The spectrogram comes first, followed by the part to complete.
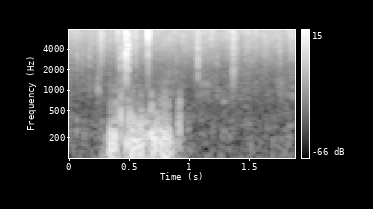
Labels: {"label": "biophony, growl", "recorder": "SoundTrap 500"}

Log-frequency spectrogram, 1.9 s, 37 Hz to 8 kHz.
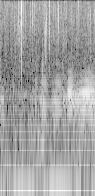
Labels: {"label": "biophony, croak", "recorder": "SoundTrap 500"}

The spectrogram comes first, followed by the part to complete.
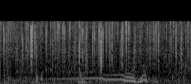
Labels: {"label": "biophony, cascading saw", "recorder": "SoundTrap 600 or HydroMoth"}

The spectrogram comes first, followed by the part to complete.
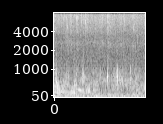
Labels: {"label": "biophony", "recorder": "SoundTrap 300"}
{"label": "biophony, grouper", "recorder": "SoundTrap 300"}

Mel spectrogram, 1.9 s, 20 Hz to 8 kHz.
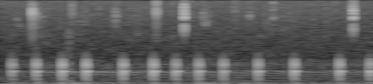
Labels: {"label": "biophony, knock croak", "recorder": "SoundTrap 300"}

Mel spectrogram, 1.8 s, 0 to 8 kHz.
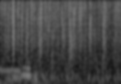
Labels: {"label": "biophony, cascading saw", "recorder": "SoundTrap 600 or HydroMoth"}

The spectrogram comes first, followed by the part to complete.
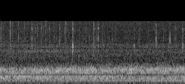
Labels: {"label": "anthrophony, boat engine", "recorder": "HydroMoth"}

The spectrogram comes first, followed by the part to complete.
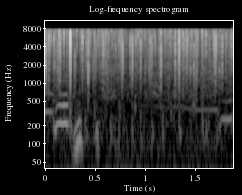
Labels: {"label": "biophony, cascading saw", "recorder": "SoundTrap 600 or HydroMoth"}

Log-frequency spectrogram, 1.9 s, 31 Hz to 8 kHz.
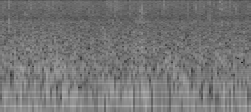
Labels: {"label": "biophony", "recorder": "SoundTrap 300"}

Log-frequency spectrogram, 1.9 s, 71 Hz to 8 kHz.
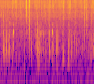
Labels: {"label": "biophony, sea urchins (Echinidae)", "recorder": "SoundTrap 600 or HydroMoth"}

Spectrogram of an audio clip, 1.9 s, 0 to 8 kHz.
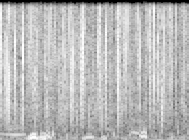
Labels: {"label": "biophony, cascading saw", "recorder": "SoundTrap 600 or HydroMoth"}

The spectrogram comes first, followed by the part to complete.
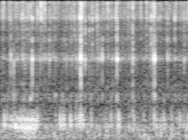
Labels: {"label": "biophony", "recorder": "HydroMoth"}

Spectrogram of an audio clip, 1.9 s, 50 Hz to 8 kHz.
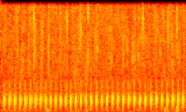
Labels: {"label": "biophony, rattle", "recorder": "SoundTrap 500"}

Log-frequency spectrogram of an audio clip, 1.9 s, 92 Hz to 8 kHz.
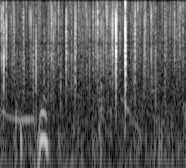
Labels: {"label": "biophony, cascading saw", "recorder": "SoundTrap 600 or HydroMoth"}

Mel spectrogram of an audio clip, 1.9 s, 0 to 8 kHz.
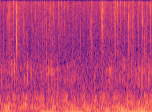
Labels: {"label": "biophony, damselfish", "recorder": "SoundTrap 500"}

